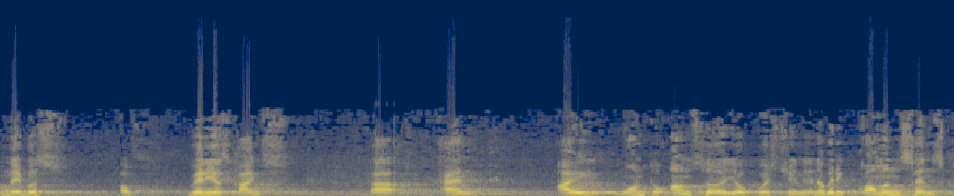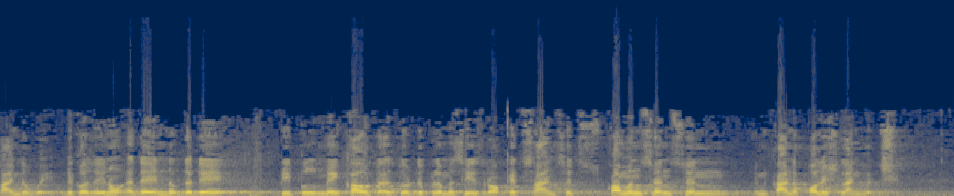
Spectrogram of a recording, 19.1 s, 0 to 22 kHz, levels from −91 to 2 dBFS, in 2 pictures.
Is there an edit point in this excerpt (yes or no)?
no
